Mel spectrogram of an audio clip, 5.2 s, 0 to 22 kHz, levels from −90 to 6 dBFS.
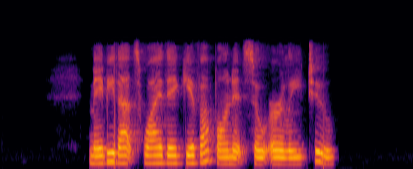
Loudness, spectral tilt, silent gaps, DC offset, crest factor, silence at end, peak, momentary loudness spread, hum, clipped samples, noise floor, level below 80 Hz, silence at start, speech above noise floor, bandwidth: -17 LUFS; -5.5 dB/octave; none; under 0.1%; 16 dB; 1 s; -4 dBFS; 4 LU; none; under 0.1%; -85 dBFS; -60 dBFS; 1.15 s; 68 dB; 8 kHz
